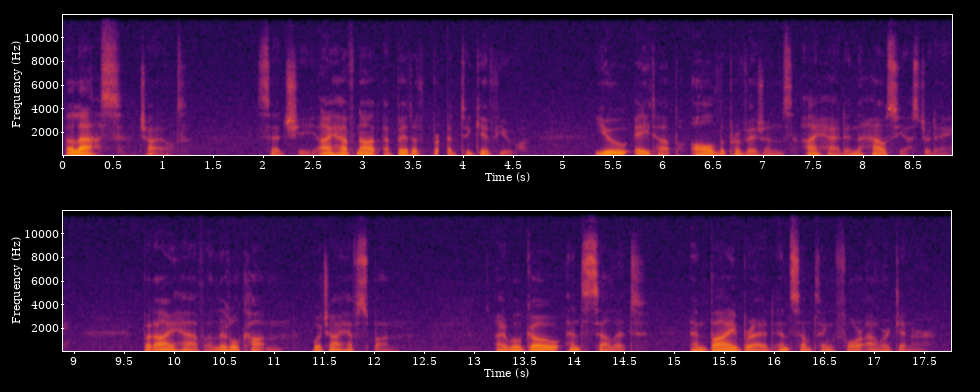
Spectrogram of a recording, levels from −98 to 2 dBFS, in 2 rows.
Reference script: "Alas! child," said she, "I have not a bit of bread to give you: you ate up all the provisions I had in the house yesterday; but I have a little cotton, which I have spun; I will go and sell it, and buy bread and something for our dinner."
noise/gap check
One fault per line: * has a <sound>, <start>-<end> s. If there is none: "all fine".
* has a dropout, 3.8-3.9 s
